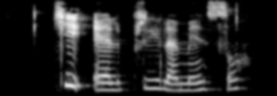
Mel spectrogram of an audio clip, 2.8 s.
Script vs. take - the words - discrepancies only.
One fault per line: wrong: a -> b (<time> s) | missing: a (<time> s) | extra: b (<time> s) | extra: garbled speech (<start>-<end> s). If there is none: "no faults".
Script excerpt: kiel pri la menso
no faults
